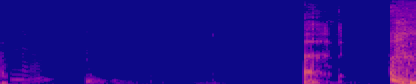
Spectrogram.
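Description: A close, loud burp after drinking water comes near the end, following quiet bits of talk and faint mouth noises.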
